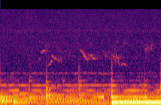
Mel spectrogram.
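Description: Faint, scattered bird chirps sound here and there all around, a few short tweets spread over a few seconds, set against a steady, sustained low musical drone.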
